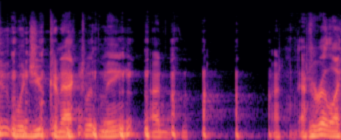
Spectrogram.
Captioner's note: laughing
